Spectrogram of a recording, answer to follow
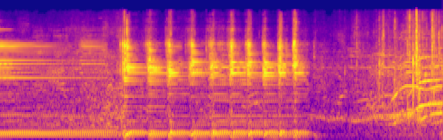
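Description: Guitar played through a PA system: a held chord, then a run of quick strums that stops about three seconds in, closing the song.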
